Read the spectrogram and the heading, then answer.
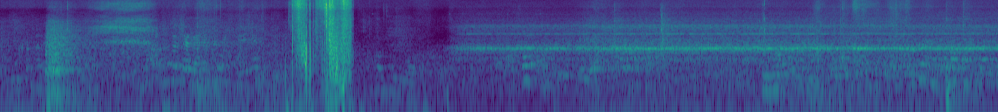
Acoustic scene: crowded indoor space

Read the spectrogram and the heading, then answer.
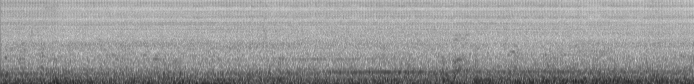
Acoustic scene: subway train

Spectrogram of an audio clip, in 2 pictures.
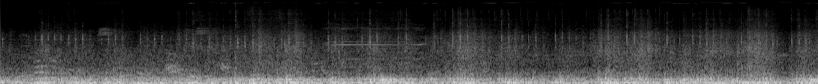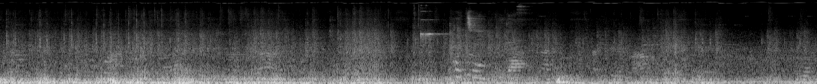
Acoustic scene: bus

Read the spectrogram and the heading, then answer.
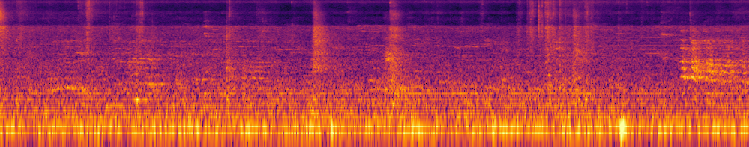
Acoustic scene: restaurant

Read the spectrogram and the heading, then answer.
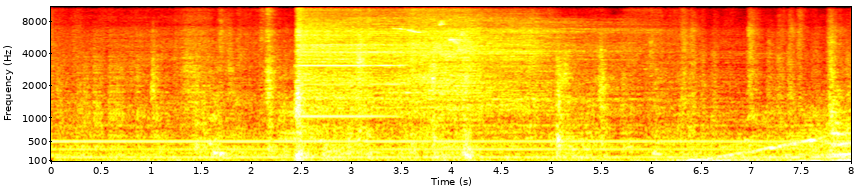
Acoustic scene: bus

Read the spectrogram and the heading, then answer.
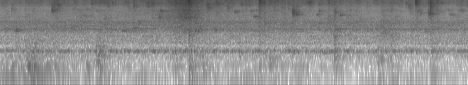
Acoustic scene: restroom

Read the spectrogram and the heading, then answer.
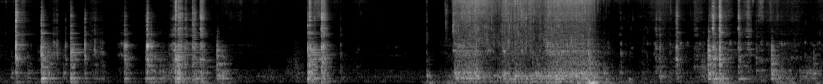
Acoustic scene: kitchen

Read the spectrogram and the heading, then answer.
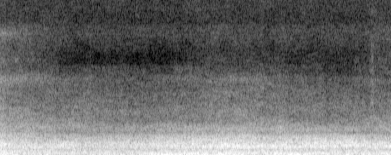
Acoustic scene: street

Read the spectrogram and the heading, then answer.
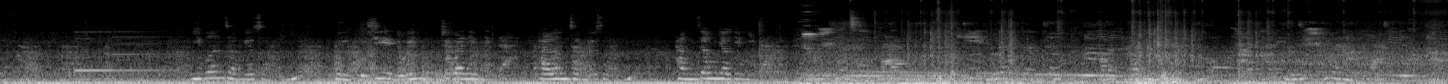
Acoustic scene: bus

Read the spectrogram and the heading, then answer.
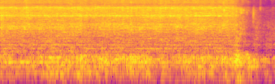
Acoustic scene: restroom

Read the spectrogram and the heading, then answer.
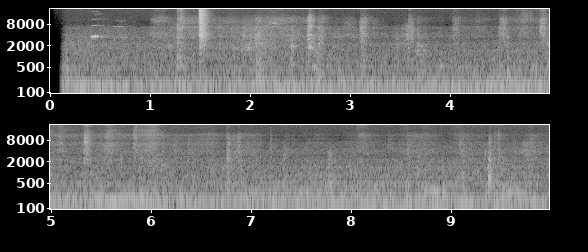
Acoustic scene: bus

